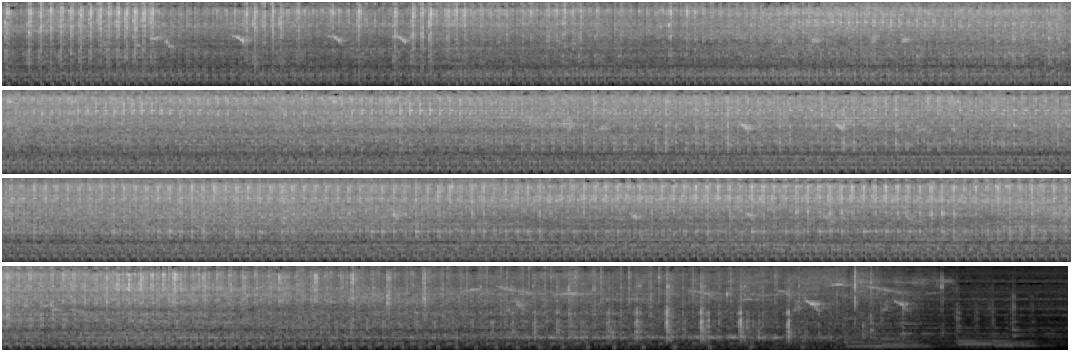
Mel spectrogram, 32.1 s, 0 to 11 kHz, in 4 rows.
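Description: EM190 10 hp single-cylinder diesel engine running steadily, a fast even chugging of firing strokes; it gets a little quieter in the last few seconds.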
